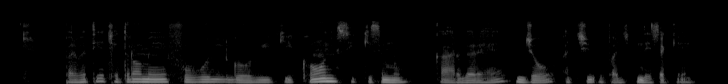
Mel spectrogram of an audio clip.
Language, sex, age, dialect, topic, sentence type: Hindi, male, 18-24, Garhwali, agriculture, question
